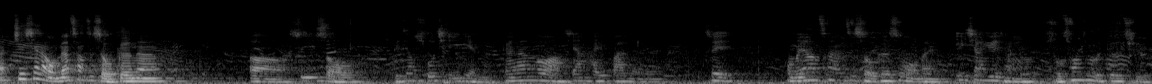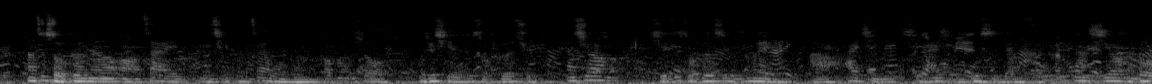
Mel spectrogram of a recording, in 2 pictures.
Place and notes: Arts Park - Taipei EXPO Park - Walking through the park
Walking through the park, Environmental sounds, Traffic Sound, Aircraft flying through, Tourist, Clammy cloudy, Binaural recordings, Zoom H4n+ Soundman OKM II
Zhongshan District, Taipei City, Taiwan, 10 February 2014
